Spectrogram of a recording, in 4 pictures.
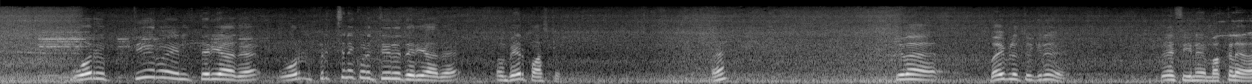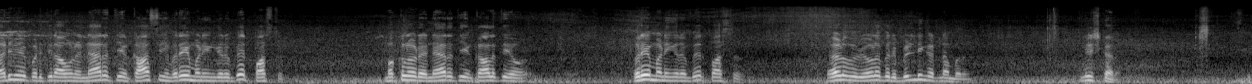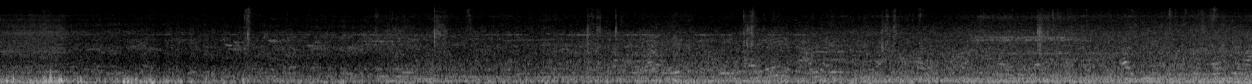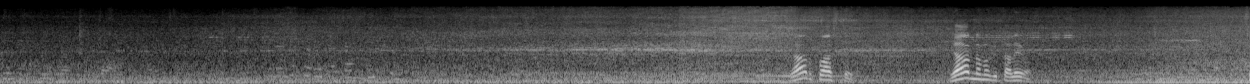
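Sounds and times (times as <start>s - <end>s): road traffic rumble: 0.0s - 50.0s.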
